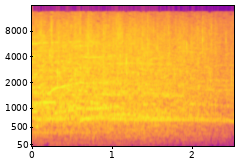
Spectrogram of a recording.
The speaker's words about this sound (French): Dans la région des Marches, arrachée à la gauche en 2020, une foule de 1000 personnes l'acclame.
